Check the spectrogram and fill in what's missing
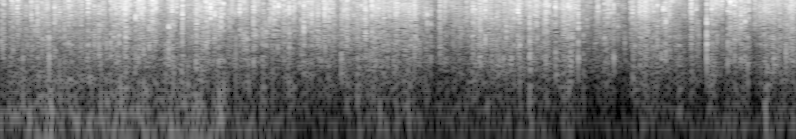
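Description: Fingertips crumple clear polyethylene air-cushion film, mostly deflated plastic air-pillow packaging. It makes a steady, dense crinkling with bright crackles and soft low thumps of handling. It stays at an even level for the whole four seconds.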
